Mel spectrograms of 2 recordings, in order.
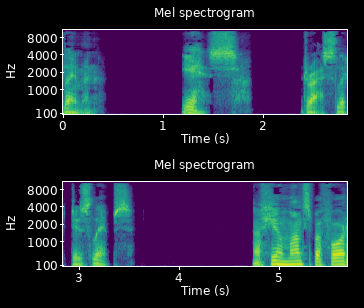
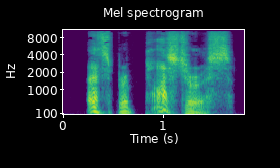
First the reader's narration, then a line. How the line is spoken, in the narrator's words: sputtered Tayrus, louder than he should have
